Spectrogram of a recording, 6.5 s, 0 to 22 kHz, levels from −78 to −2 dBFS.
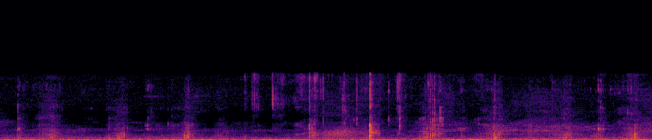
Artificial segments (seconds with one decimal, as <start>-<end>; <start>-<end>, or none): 0.0-5.8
